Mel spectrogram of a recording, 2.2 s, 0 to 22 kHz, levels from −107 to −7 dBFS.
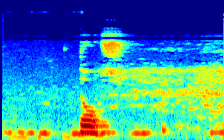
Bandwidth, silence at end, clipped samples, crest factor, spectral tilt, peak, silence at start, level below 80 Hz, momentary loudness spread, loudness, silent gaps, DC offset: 9.4 kHz; 0 s; under 0.1%; 18 dB; -5.5 dB/octave; -2 dBFS; 0.05 s; -48 dBFS; 18 LU; -18 LUFS; none; under 0.1%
